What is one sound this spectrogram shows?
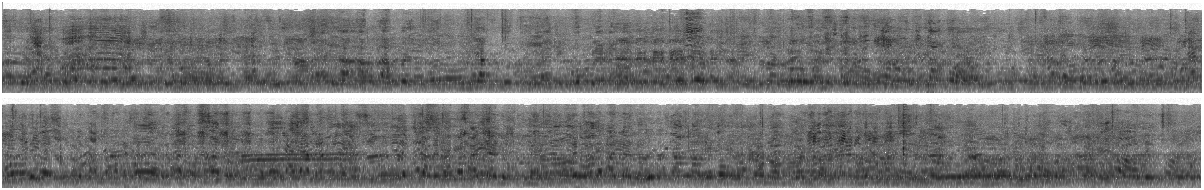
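A crowd of men and women chatter and greet each other outdoors.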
